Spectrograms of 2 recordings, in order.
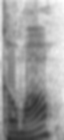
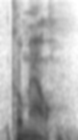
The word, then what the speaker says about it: Comal: close enough close enough is it Comal yes okay Comal County because I used to say Comal that's not how you pronounce it either way well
